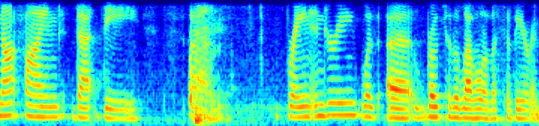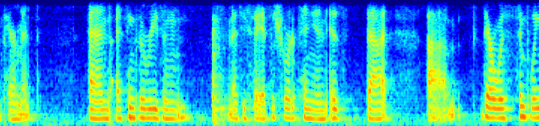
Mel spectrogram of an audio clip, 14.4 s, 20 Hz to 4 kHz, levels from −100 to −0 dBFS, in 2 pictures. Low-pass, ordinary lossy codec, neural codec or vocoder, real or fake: 3.6 kHz; Opus, 32 kbps; codec, 44.1 kHz, 7.8 kbps, DAC; fake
